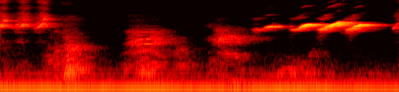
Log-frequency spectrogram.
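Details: Tournament rusty-collared seedeater, called fast and strong, bursting into a quick, bright series of sharp upswept notes after some soft rustling sounds, with a low hum throughout.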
